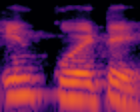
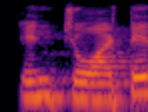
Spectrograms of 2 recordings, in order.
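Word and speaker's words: inchoate: ये है इसका लिखा हुआ इन क्वेटे, इसको यूज प्रोनाउंस इन क्वेटे है ना, इन चौटे नहीं है, CH नहीं पढ़ना इसको, मतलब चा का इसको नहीं दिया CH में, यहाँ पे इन क्वेटे है, ठीक है ना, तो H is silent, इन क्वेटे इज the pronunciation, तो this is एन इन क्वेटे instrument.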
